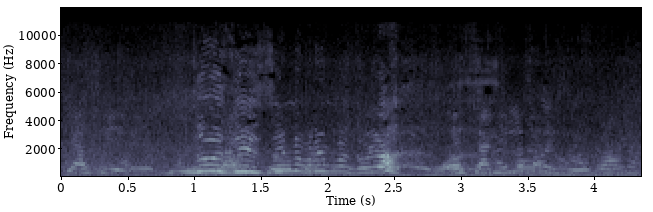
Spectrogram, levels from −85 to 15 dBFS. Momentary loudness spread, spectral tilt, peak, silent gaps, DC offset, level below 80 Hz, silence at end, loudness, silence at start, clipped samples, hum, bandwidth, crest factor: 12 LU; -4.5 dB/octave; -10 dBFS; none; under 0.1%; -54 dBFS; 0 s; -30 LUFS; 0 s; under 0.1%; none; 11 kHz; 20 dB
